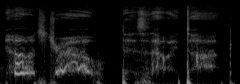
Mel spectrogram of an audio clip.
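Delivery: high, very soft wheezy whisper; comical sick-friend voice. Retold or imitated. Friend teases host over the phone in a comical whispery sick voice. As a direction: put on a thin, breath-only sick voice.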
